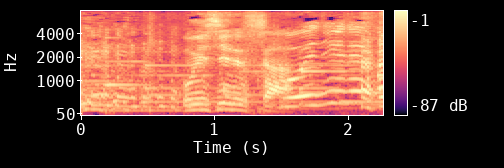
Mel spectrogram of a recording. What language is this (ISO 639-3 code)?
jpn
